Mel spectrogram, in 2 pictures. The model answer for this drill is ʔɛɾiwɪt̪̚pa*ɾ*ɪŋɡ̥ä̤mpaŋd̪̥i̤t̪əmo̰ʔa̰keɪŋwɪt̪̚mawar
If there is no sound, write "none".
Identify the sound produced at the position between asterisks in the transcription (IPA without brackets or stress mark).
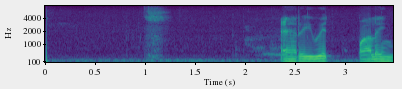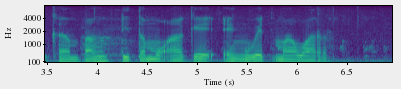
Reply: l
